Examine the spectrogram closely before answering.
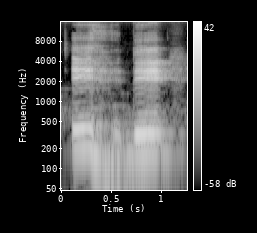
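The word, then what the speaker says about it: يهدي: ইহ দি। এই শব্দটাকে আমরা অনেকেই ইহ দি অর্থাৎ হাঁটা উচ্চারণের সময় মুখ দিয়ে বাতাস বের করি।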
